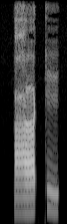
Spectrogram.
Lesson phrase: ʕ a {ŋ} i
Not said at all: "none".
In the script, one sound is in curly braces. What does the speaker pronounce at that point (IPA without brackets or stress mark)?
kː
